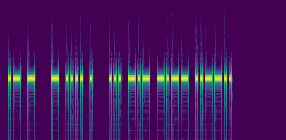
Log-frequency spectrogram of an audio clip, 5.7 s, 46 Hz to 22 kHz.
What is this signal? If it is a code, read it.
Morse code, heard as a keyed tone, about 25 wpm, 700 Hz. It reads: AT THE SKY?
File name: practice / 25wpm / Sentences with 4-Word Phrases - 25wpm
